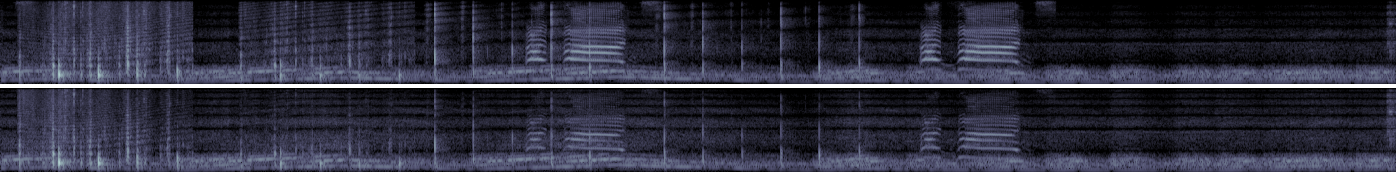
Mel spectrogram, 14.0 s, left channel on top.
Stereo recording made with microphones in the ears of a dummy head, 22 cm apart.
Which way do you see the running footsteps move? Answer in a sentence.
You can hear the running footsteps travel towards the left.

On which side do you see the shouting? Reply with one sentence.
You can hear the shouting on the left.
